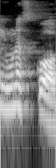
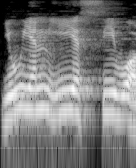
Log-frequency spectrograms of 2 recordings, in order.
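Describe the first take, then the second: First: The letters are blended into a single word. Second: Each letter is said separately, one by one. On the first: The speaker calls it right. "யுனெஸ்கோ அப்படின்னு சொல்றோம்" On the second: The speaker calls it wrong. "யுஎன்இஎஸ்சிஓ அப்படின்னு சொல்ல"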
